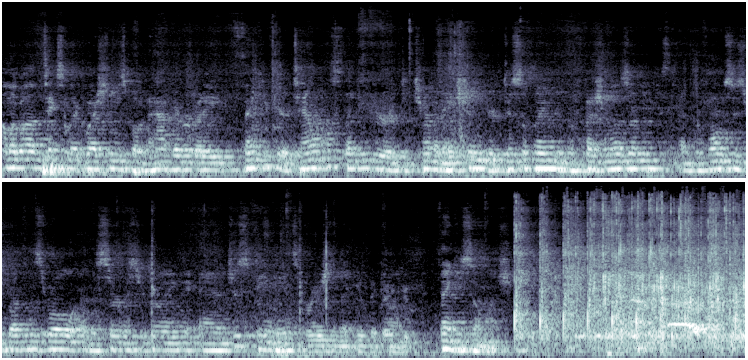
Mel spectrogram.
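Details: Adult male convention host; typical speech.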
